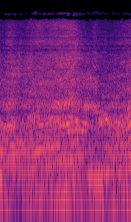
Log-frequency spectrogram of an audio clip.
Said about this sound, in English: Give her a nice burnout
